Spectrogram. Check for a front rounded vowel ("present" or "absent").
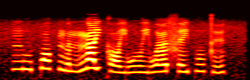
present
